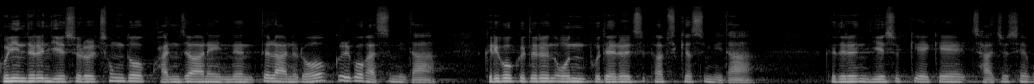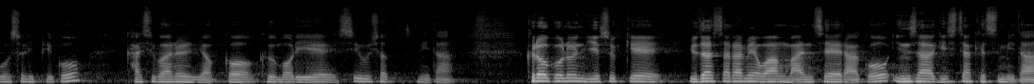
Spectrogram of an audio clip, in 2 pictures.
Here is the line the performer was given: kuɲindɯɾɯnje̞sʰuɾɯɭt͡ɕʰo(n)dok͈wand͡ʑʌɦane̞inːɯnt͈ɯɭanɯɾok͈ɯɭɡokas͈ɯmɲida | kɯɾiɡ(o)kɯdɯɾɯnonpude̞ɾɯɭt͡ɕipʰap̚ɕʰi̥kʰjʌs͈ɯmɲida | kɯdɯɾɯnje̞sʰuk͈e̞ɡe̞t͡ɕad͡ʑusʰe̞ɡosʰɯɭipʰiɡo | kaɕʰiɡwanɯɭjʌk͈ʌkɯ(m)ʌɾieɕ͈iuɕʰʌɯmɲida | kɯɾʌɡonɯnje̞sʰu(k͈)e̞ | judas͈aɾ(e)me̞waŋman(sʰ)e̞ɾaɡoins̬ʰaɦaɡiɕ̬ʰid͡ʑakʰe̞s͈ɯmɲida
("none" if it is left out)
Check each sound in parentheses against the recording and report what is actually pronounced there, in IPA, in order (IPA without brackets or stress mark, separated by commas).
ŋ, o, m, k͈, a, sʰ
